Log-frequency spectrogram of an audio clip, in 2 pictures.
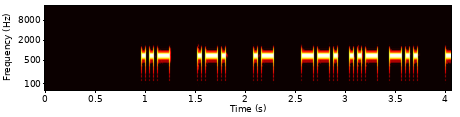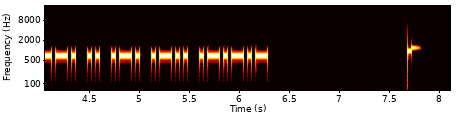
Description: Morse code, heard as a keyed tone, about 32 wpm, 700 Hz. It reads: U R A GUD GIRL.
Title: Sentences from Top 400 Words and Abbreviations 30wpm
